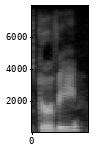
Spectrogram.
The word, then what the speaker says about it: Gurvey: we have a very special guest Dr gurvey and now am I pronouncing that right it's gurvy that's correct awesome and Dr gervy is a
